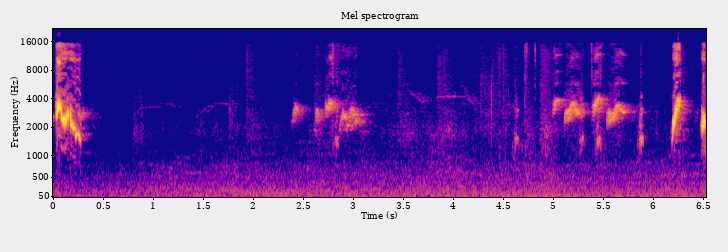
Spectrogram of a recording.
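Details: Red-whiskered bulbul song phrases: a sharp opening note, then quiet, soft whistled notes building into a livelier warbled phrase and a final loud note.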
